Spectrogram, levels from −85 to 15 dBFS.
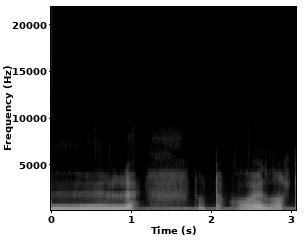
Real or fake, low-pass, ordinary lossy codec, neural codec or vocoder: real; 14.4 kHz; MP3, 64 kbps; none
